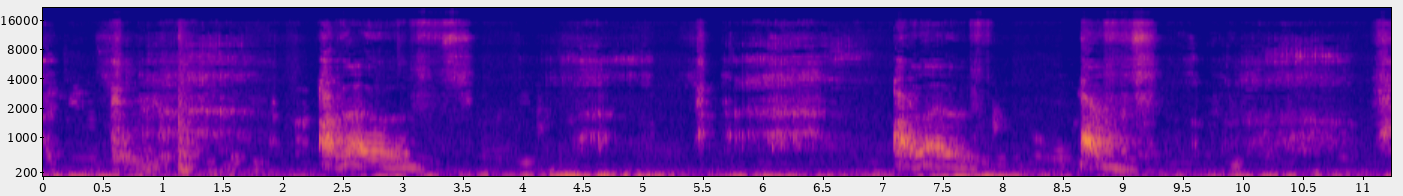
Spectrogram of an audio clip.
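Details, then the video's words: Several sharp dog barks, some coming in quick pairs, mixed with talking between them and a persistent low droning hum. "Dog Sound"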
